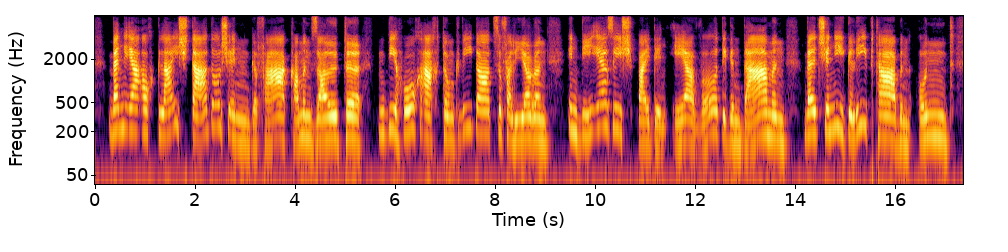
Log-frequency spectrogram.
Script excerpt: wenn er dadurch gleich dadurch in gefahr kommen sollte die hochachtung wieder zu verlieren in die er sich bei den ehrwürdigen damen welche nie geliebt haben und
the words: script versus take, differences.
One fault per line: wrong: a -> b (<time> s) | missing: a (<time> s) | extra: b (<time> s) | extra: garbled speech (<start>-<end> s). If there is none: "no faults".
wrong: dadurch -> auch (0.9 s)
